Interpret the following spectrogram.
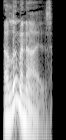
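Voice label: "aluminize", British English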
